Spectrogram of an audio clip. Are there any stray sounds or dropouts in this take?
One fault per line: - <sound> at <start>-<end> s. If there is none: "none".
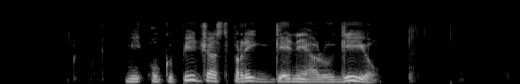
none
